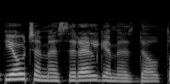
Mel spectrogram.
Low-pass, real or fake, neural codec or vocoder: 7.2 kHz; real; none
